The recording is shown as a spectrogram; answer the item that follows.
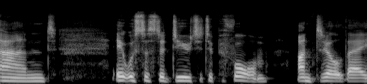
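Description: Against a quiet background, a woman with a Finnish accent speaks very deep and low with fairly even intonation. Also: dry, close sound with no echo. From Finland. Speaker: tantric sex and relationship coach, podcast host. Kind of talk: solo podcast monologue, casual and personal. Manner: halting, with many fillers and restarts.

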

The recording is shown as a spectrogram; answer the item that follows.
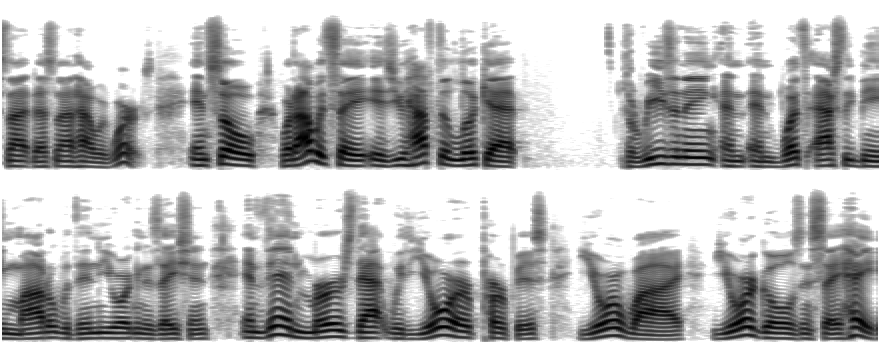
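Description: This man has an ordinary speaking voice and an American accent, with ordinary pitch variation at a moderate pace. The sound is dry and close, with no echo. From Chicago area, US Midwest. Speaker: diversity recruiting leader. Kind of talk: casual interview.

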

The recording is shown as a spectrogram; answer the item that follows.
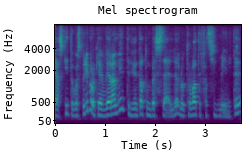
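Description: Pitched high, a man's dark, mellow tone carries ordinary pitch variation. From northern Italy, Piacenza. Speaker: comic book letterer and graphic designer. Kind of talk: casual interview chat.

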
